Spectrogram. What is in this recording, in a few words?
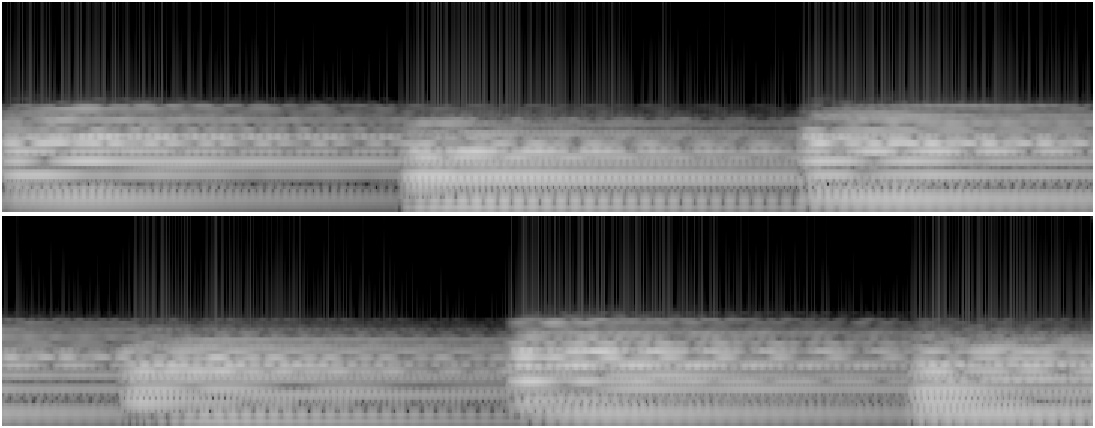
Somber Ambience; I Wani Hug That Gator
